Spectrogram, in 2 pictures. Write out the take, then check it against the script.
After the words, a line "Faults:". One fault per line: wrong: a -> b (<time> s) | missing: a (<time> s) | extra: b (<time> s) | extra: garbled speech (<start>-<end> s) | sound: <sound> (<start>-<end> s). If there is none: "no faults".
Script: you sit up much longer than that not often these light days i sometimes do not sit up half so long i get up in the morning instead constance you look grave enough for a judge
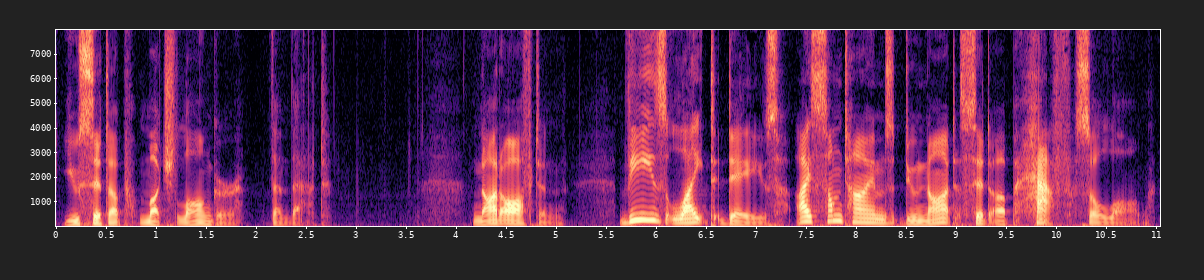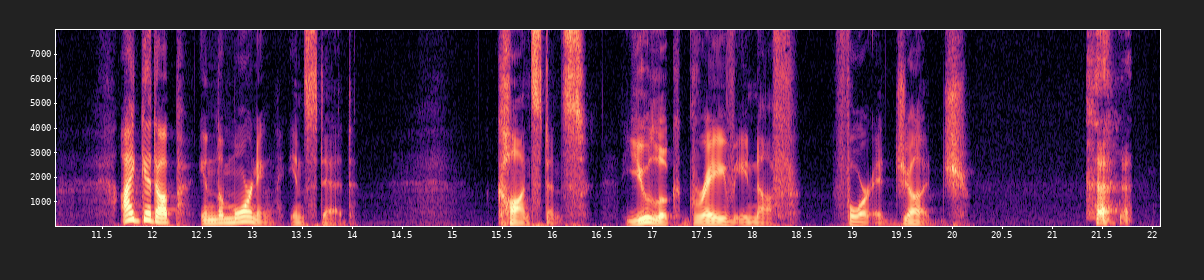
you sit up much longer than that not often these light days i sometimes do not sit up half so long i get up in the morning instead constance you look grave enough for a judge
Faults:
sound: laugh (21.3-21.8 s)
